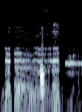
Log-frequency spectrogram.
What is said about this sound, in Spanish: Oye, ese es un perro, ese, es un perro. Ese es un perrito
